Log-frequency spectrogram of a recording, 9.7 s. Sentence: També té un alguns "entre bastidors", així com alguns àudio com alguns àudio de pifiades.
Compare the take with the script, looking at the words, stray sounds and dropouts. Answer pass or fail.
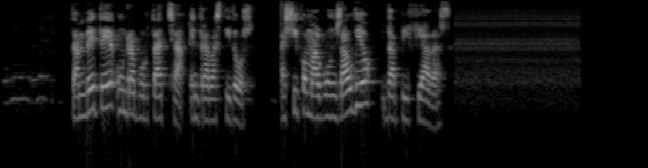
fail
